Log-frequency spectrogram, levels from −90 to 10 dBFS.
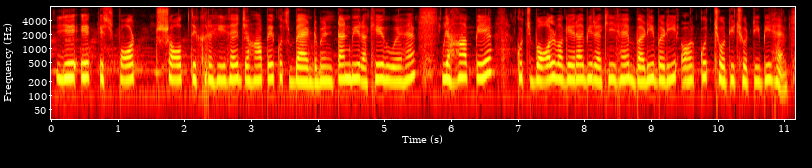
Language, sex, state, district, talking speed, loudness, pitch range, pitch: Hindi, female, Bihar, Gopalganj, 160 wpm, -19 LUFS, 210-240 Hz, 230 Hz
